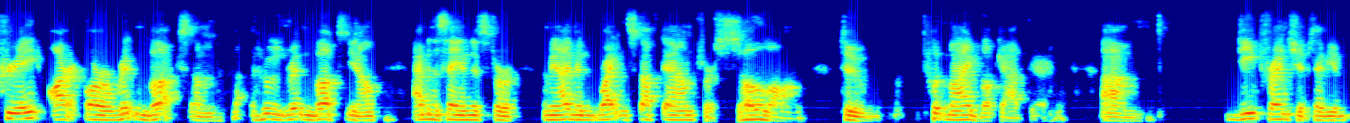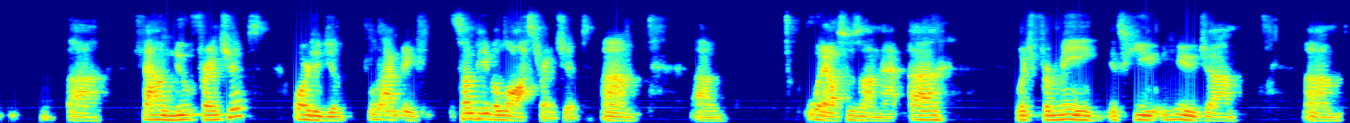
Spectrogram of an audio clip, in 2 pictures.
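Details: Adult man speaking; aphasia after stroke.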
